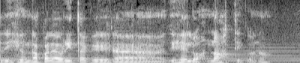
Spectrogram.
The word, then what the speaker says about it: gnóstico: Ese es un término que se escribe, primero se comienza con una G, la G, y después uno escribe gnóstico, N-O-S, pues tiene una G adelante, una G que no se pronuncia, ¿no?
